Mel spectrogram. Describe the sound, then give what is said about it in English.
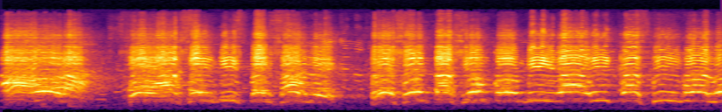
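Thousands of marchers chant in unison down Mexico City's grand boulevards in a light rain, demanding the students be returned alive; loud rhythmic shouted phrases rise and fall in steady bursts, with many voices blending into a dense, continuous roar. “In a light rain, thousands march down Mexico City's grand boulevards, chanting, "Now is the time to return the students alive and punish those responsible for this crime."”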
